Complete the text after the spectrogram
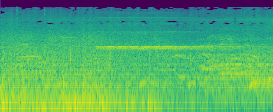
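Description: A referee whistles sharply.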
